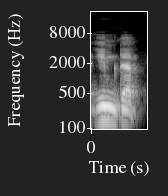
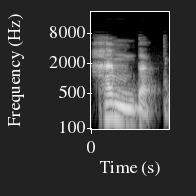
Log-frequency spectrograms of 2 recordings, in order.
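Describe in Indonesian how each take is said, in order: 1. Dimulai dengan bunyi h yang ringan dan berdesah. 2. Dimulai dengan bunyi kh yang kasar dan dari tenggorokan. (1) "bukan h, bukan himdad" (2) "Itu pakai kh, tapi hemdad"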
